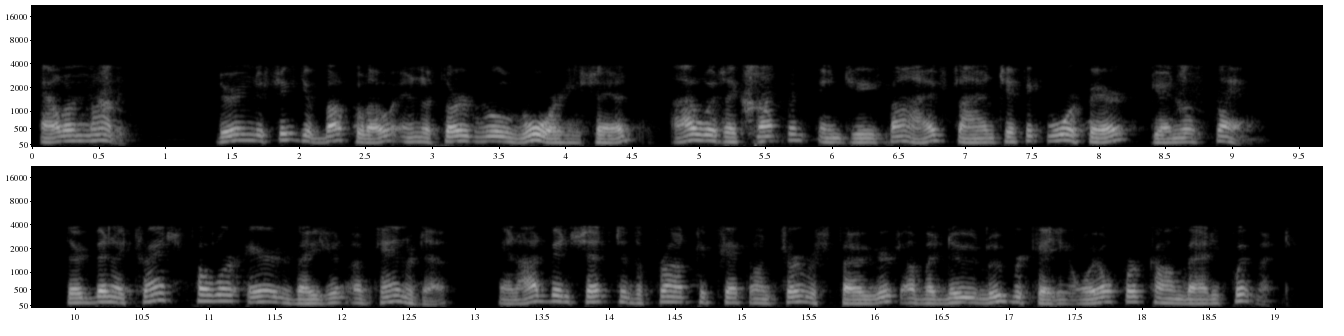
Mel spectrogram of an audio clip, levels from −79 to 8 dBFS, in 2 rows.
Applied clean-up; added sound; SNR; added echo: neural mask model DeepFilterNet 3.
